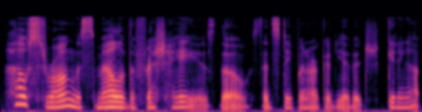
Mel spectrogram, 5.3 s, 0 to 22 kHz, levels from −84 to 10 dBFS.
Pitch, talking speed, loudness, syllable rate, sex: 190 Hz, 170 wpm, -19 LUFS, 4.2 syllables/s, female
